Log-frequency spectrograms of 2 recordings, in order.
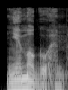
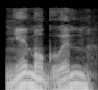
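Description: First: "nie mogłem" stated briefly, falling; plain admission. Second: "Nie mogłem" slow and loud, each word weighted; emphatic insistence. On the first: Wokulski explains not returning, a simple falling "nie mogłem". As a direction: let "nie mogłem" drop as a simple answer. First answer why he stayed away. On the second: Wokulski insists to doubting Ignacy, emphatic slow "Nie mogłem". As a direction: stretch "Nie mogłem" out forcefully. Insists after being questioned. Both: A narrator's reading.

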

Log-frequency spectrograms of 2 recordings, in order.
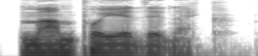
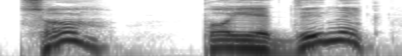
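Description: First: Said in the usual way. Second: High, loud disbelieving question; startled cry. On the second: Acted. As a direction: cry it out in astonishment. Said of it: "krzyknął z błyszczącymi oczyma".

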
